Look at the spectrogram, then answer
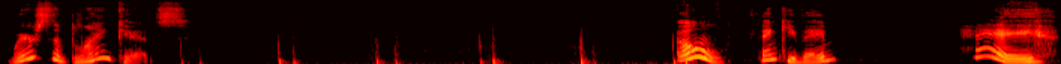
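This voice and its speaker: Woman acting as nerdy affectionate girlfriend in audio rp, super animated pitch, dry close sound, playful and a bit fussy. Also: no echo. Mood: cozy, affectionate. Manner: playful, fussy, expressive, explanatory. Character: affectionate, nerdy, opinionated girlfriend, vampire lore buff. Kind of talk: audio roleplay, intimate one-sided conversation.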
